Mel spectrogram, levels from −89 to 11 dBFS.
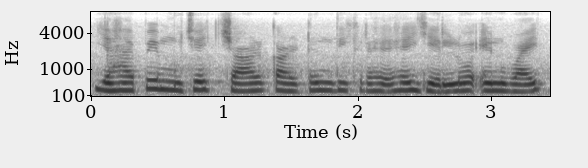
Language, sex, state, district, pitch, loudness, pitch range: Hindi, female, Arunachal Pradesh, Lower Dibang Valley, 225 Hz, -16 LUFS, 215-230 Hz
